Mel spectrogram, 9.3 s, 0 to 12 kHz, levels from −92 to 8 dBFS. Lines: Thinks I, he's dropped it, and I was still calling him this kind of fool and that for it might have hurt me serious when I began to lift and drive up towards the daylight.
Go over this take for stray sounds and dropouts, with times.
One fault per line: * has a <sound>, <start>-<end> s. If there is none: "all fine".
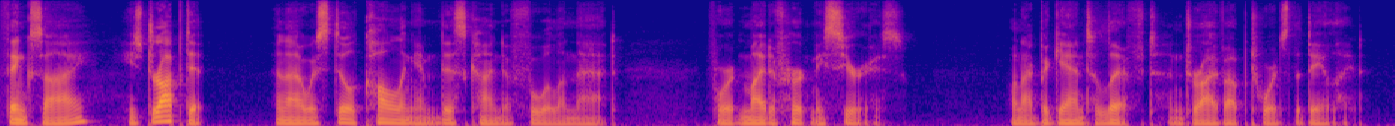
all fine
